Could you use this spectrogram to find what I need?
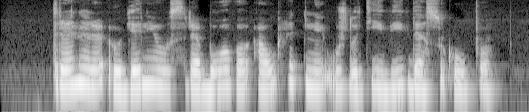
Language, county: Lithuanian, Kaunas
